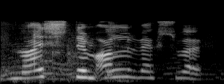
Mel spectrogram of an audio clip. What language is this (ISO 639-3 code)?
isl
